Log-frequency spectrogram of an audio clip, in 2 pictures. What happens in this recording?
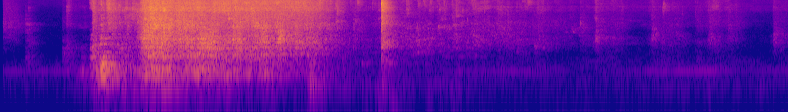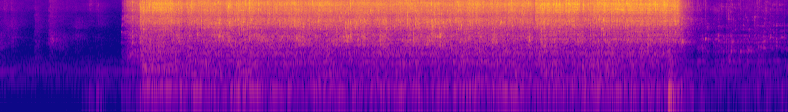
I flush the toilet, I turn of the light and walk towards the sink and turn on the water and wash my hands.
